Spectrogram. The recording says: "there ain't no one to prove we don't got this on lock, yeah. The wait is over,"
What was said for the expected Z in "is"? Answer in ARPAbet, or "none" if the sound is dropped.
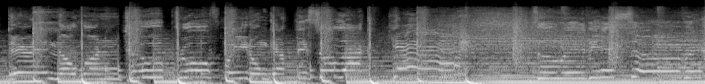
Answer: S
